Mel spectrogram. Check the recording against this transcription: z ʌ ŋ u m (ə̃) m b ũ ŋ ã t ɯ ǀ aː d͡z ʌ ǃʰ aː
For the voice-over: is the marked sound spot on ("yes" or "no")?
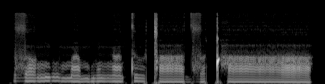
no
